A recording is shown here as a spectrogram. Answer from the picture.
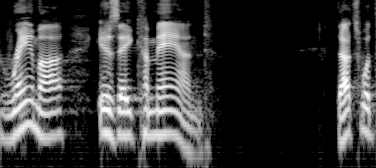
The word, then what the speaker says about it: rhema: It's spelled R-H-E-M-A, rhema.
